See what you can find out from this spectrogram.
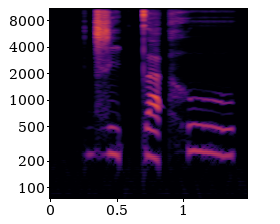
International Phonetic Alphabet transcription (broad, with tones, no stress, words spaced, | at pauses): d͡zi˨ʔt̪a˨ʔ hu˥˧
